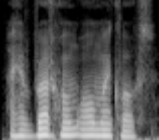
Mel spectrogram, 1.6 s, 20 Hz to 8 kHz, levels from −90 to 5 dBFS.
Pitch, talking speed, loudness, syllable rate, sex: 125 Hz, 265 wpm, -16 LUFS, 5.8 syllables/s, male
